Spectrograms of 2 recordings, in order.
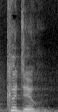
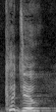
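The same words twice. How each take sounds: First: Said in the usual way. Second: Mock noncommittal. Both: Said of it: "The answer should always be yes".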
